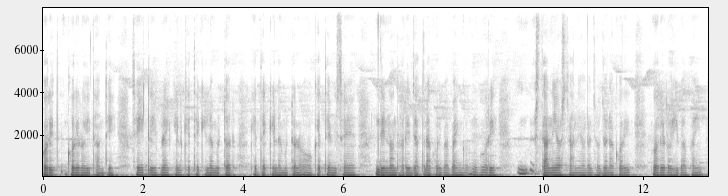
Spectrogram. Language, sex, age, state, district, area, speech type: Odia, male, 18-30, Odisha, Koraput, urban, spontaneous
